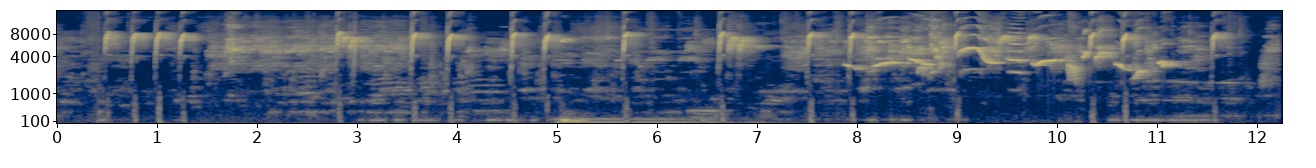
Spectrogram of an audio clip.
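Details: Small siri-siri singing in close, sharp rapid-fire bursts: high thin chirps and twitters about two or three per second, building into longer buzzy twittering runs with quick rising whistles, a brief low hum partway through.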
